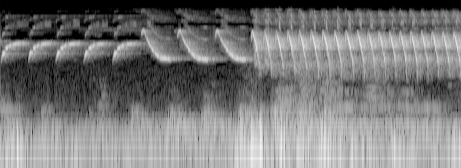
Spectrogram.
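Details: Contest training song of a canary: a series of short downslurred whistles repeated twice a second, then longer swooping slurs, breaking into a rapid, rich rolling trill.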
